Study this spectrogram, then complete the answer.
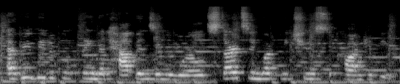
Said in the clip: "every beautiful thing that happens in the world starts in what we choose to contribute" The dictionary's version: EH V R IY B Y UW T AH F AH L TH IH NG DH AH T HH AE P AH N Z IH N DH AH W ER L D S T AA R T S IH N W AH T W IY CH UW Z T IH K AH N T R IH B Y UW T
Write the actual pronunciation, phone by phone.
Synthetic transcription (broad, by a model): EH V R IY B Y UW T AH F L TH IH NG DH AH T HH AE P AH N Z IH N DH AH W ER L D S T AA R T S IH N W AH T W IY CH UW Z T IH K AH N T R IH B Y UW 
